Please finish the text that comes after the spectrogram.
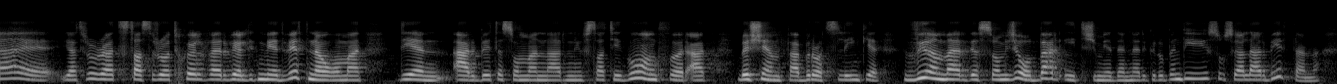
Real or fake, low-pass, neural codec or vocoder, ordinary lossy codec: fake; none; codec, 16 kHz, about 1 kbps, DyCAST, with the encoder's durations; none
